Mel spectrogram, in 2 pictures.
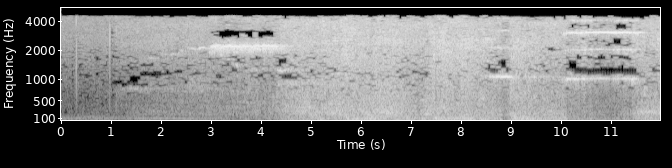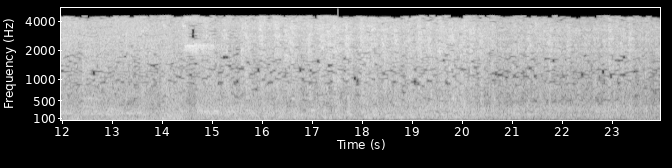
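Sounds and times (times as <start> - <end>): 
train pulling away from a station rumbling and clattering: 0.0 - 23.9
sharp train whistle blasts: 1.1 - 4.7, 8.5 - 11.7, 14.4 - 15.0.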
